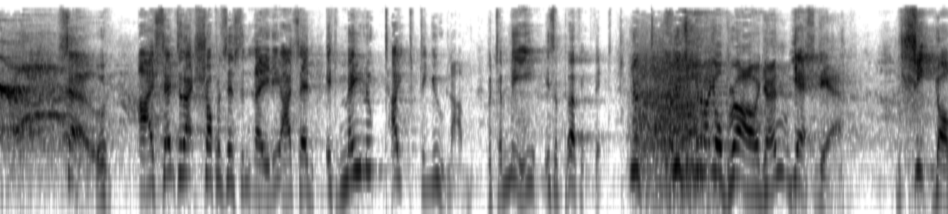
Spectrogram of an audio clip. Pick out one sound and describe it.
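A man speaks loudly and with animation through a stage microphone.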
